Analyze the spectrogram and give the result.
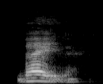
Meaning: inflection of bêler: 1. first/third-person singular present indicative/subjunctive 2. second-person singular imperative
- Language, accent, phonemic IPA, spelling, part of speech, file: French, Canada, /bɛl/, bêle, verb, LL-Q150 (fra)-bêle.wav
